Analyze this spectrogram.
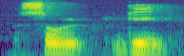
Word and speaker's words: Seulgi: is going to be sulji uh turn um actually i think it's pronounced soul gee and not sultry silky uh i'm learning here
